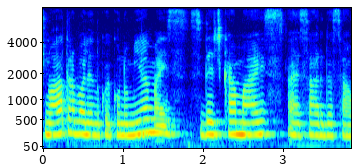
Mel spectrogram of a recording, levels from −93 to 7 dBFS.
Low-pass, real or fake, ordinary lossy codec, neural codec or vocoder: none; real; none; none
